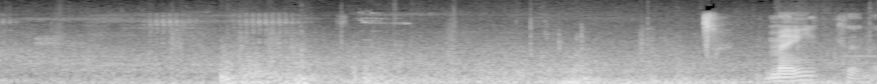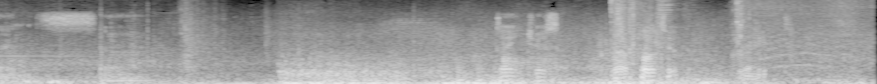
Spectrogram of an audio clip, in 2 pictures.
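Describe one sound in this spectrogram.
A low rumbling echoes.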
